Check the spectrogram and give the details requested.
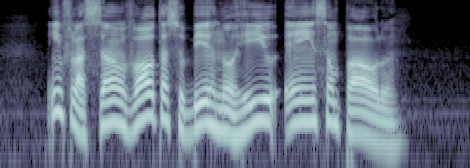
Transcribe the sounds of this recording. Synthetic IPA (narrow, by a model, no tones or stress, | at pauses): ĩflasɐ̃w̃vɔwt̪ɐːsubiɾnʊɦiʊẽj̃sɐ̃w̃pawlʊ̰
